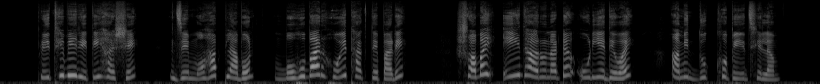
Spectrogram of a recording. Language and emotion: Bengali, sad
